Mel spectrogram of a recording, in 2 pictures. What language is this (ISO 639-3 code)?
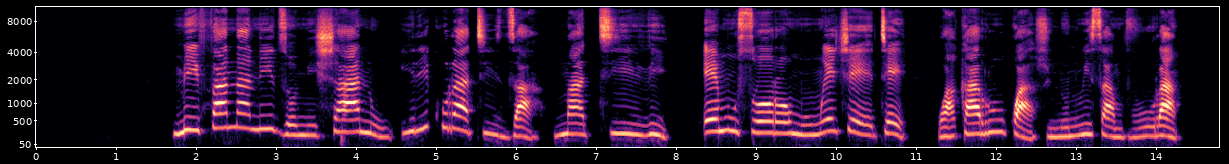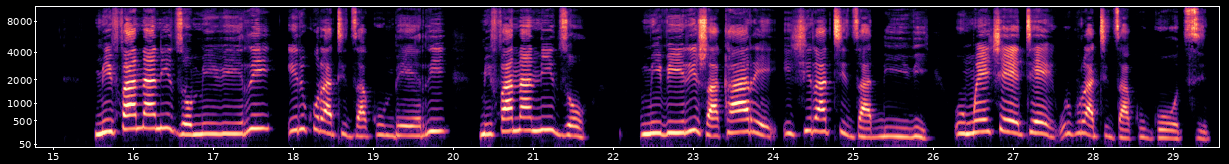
sna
